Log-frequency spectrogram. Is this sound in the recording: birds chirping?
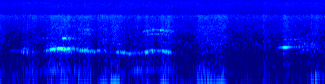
yes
